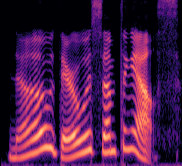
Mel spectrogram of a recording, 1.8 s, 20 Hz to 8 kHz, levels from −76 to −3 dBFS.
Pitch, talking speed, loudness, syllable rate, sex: 250 Hz, 165 wpm, -18 LUFS, 5.4 syllables/s, female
